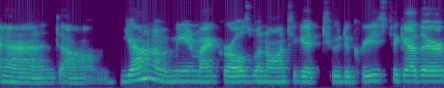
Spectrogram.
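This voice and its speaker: Fairly low in pitch, a woman speaks with a bright, sharp tone and fairly even intonation. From Saskatchewan, Canada (Whitecap Dakota Nation, Saskatoon). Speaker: First Nations vice chief. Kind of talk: interview. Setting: video call.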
